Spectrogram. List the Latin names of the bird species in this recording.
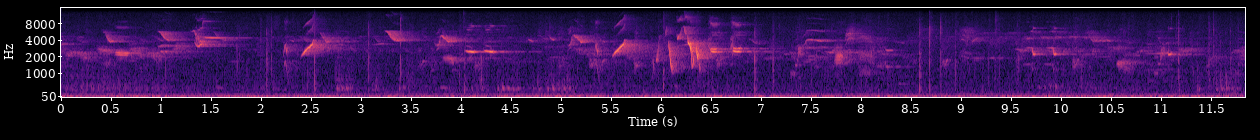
Leiothrix lutea, Drepanis coccinea, Zosterops japonicus, Chlorodrepanis virens, Myadestes obscurus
